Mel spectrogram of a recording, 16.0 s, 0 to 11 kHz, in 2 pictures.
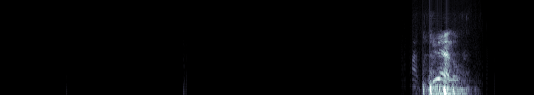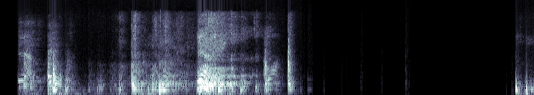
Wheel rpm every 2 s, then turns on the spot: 0, 0, 0, 0, 0, 0, 0, 0.
none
